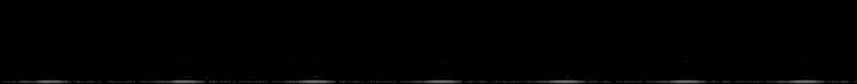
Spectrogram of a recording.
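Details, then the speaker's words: 1989 Encon Premier Deluxe 36-inch three-speed reversible ceiling fan, new in box, running: a low hum swells and fades about 48 times a minute over the steady motor tone, from an uneven rotor-to-stator air gap. "the hum you're hearing on the fan is a unfortu with this thing where the rotor and the stator are not in true a spacing equal distance spacing all the way around so there is a spot where you can hear or it's either closer or further away which causes that rhythmic hum"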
